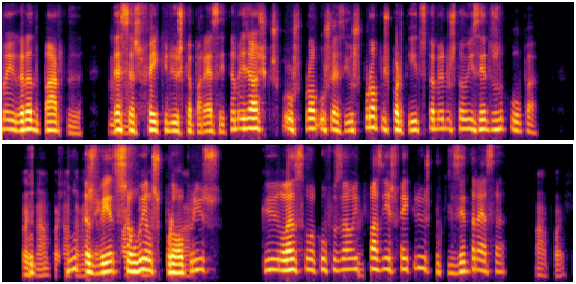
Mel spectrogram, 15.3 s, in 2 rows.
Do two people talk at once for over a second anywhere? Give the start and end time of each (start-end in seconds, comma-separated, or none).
8.0-10.2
